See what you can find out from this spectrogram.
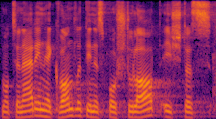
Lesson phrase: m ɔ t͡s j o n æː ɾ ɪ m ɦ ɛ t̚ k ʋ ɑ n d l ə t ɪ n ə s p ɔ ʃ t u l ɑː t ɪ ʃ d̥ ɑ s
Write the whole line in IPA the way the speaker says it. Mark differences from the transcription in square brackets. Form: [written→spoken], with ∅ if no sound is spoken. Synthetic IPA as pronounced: m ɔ t͡s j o n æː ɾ ɪ [m→n] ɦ ɛ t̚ k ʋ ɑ n d l ə t ɪ n ə s p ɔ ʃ t u l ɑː t ɪ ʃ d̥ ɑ s

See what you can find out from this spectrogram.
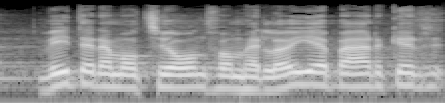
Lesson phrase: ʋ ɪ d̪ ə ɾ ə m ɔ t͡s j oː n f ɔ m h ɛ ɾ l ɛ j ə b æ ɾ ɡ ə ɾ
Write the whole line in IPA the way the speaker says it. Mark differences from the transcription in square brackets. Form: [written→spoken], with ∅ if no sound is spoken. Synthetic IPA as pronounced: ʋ ɪ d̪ ə ɾ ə m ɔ t͡s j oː n f ɔ m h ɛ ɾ l [ɛ→œ] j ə b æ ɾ ɡ ə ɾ

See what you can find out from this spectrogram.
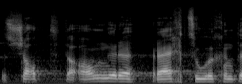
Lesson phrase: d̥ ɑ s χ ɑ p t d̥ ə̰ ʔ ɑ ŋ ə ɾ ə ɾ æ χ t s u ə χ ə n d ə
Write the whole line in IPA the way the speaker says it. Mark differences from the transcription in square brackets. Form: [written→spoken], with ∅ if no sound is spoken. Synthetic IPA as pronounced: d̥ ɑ s [χ→ʃ] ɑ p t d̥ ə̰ ʔ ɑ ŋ ə ɾ ə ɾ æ χ t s u ə χ ə n d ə

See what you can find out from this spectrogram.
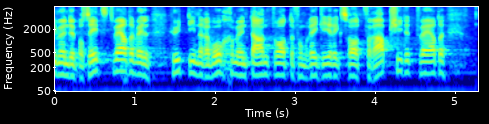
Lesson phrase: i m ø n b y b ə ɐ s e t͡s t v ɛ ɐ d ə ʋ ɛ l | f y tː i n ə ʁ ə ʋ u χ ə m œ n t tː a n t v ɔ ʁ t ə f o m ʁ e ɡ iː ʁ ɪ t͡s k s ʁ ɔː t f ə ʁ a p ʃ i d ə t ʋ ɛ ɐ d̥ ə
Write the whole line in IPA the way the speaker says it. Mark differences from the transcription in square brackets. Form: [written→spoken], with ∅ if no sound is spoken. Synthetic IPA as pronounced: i m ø n [b→d] y b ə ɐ s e t͡s t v ɛ ɐ d ə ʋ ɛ l | [f→h] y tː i n ə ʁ ə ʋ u χ ə m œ n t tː a n t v ɔ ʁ t ə f o m ʁ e ɡ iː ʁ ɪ [t͡s→∅] k s ʁ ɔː t f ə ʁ a p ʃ i d ə t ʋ ɛ ɐ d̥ ə

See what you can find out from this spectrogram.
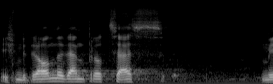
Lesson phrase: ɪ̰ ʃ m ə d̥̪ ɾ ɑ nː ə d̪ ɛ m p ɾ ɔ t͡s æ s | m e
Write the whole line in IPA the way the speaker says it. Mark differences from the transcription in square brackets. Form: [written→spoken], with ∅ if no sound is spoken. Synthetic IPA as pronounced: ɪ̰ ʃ m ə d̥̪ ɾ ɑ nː ə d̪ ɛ m p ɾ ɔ t͡s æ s | m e

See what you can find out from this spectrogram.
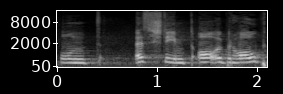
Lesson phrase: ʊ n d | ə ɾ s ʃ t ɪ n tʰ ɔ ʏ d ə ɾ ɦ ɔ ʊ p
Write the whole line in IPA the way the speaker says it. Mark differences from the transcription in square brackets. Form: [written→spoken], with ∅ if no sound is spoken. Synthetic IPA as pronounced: ʊ n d | ə [ɾ→∅] s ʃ t ɪ [n→m] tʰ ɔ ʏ [d→b] ə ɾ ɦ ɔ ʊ p

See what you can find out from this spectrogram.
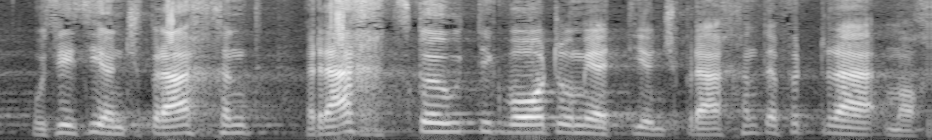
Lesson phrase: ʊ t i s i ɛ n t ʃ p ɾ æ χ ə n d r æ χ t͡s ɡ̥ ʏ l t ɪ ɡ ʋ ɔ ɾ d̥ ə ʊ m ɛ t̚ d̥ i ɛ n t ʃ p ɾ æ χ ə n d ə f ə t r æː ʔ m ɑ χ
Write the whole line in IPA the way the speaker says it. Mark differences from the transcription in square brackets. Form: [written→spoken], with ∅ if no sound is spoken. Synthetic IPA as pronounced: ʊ [t→s] i s i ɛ n t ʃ p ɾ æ χ ə n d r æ χ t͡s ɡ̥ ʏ l t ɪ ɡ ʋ ɔ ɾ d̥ ə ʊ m ɛ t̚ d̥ i ɛ n t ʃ p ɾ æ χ ə n d ə f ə t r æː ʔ m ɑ χ

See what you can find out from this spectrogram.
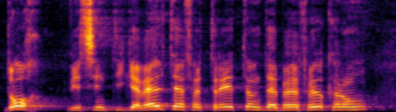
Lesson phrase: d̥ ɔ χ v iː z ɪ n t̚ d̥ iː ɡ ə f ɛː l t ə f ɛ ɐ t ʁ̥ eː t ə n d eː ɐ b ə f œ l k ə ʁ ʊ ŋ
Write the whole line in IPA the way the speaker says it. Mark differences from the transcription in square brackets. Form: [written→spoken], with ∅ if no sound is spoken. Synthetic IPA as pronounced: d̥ ɔ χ v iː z ɪ n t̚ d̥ iː ɡ ə [f→v] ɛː l t ə f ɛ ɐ t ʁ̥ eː t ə n d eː ɐ b ə f œ l k ə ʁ ʊ ŋ

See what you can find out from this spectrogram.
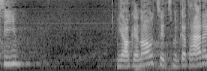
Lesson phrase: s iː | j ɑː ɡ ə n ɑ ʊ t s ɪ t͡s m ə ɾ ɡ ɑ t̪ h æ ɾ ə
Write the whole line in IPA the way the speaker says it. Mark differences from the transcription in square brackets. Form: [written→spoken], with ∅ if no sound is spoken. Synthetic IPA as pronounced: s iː | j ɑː ɡ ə n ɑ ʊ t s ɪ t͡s m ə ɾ ɡ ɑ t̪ h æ ɾ ə

